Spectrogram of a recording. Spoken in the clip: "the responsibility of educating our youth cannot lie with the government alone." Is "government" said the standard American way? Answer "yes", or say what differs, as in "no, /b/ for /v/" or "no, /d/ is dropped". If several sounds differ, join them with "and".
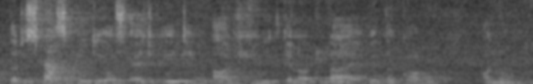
no, /t/ is dropped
